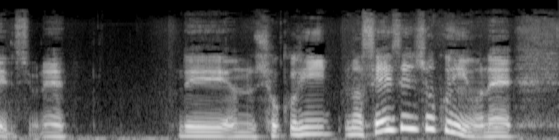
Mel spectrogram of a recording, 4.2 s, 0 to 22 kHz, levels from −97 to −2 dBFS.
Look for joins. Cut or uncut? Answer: cut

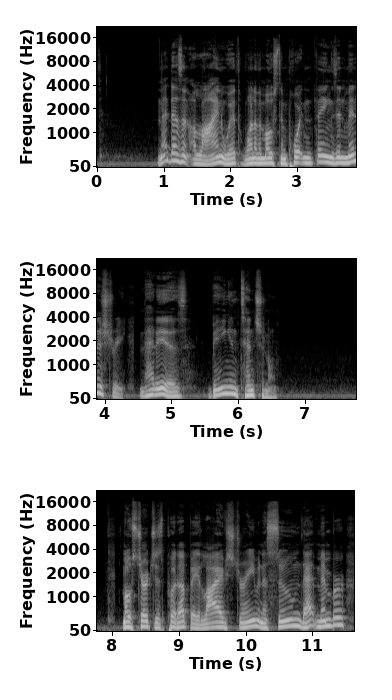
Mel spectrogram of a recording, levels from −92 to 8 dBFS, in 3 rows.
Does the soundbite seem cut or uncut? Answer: cut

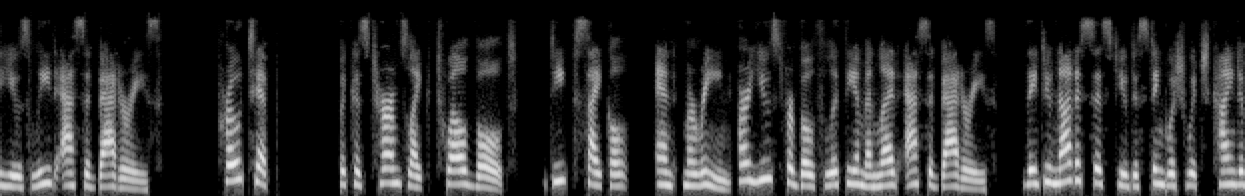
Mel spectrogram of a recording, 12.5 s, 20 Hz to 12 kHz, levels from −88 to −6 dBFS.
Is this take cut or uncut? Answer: uncut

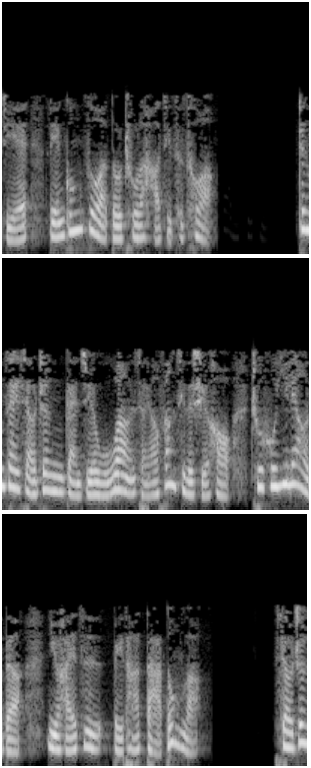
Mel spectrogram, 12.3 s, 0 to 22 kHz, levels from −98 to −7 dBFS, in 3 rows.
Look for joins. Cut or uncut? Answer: uncut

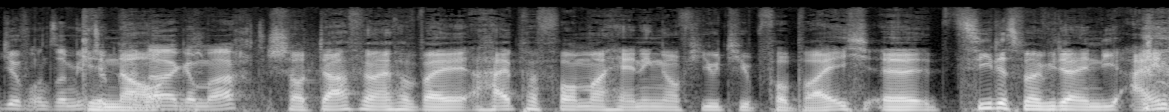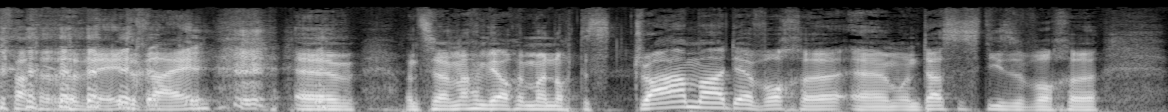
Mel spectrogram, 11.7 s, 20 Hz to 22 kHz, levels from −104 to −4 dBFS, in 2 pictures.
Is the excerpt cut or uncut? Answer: uncut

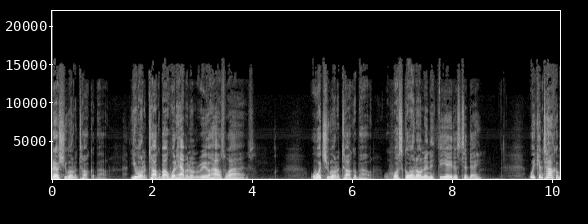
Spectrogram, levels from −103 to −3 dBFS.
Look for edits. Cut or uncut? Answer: uncut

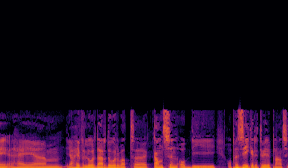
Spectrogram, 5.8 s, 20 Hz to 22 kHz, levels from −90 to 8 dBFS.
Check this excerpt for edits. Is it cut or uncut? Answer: uncut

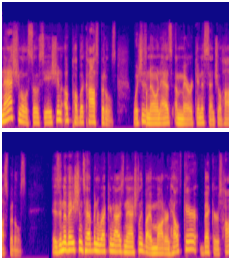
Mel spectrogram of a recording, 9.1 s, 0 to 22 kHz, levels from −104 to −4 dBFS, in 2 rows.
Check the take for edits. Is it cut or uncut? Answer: cut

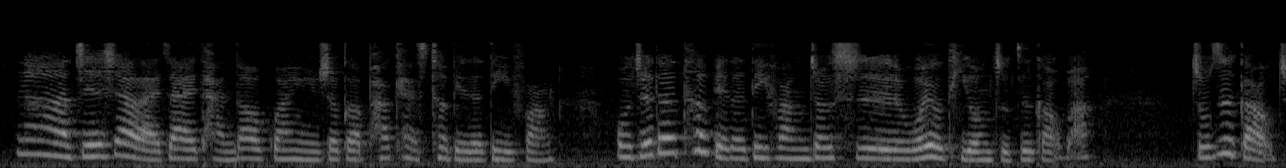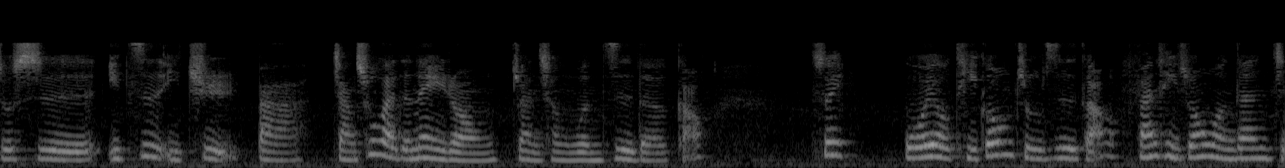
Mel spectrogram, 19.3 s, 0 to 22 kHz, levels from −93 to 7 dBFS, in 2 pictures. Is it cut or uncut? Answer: uncut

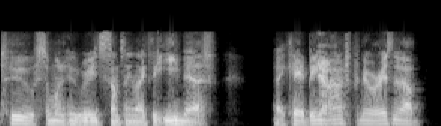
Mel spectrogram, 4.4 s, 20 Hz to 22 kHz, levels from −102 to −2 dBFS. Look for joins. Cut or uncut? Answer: uncut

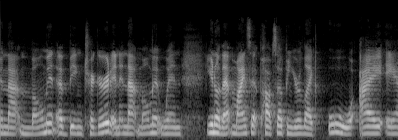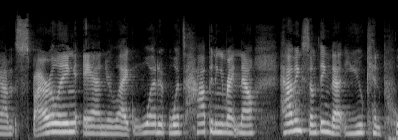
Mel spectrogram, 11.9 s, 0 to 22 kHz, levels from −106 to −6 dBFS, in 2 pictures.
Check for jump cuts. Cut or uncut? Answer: uncut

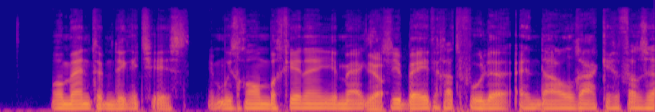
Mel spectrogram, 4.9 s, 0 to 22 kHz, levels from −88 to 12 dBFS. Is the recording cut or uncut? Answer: uncut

